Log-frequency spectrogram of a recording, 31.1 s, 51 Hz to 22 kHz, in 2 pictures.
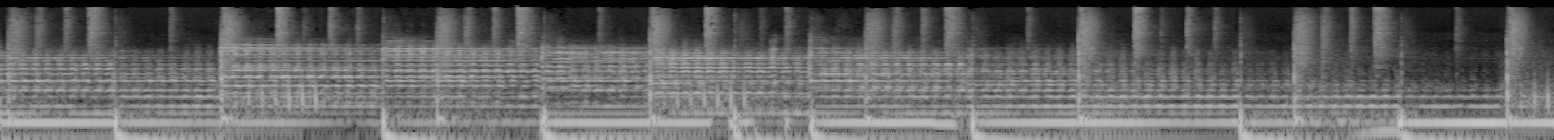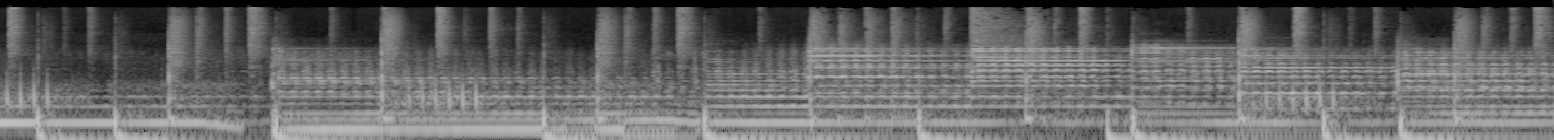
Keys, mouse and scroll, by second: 0.6 scroll up 1, 2.6 scroll up 1, 5.4 scroll up 1, 7.8 scroll down 1, 9.1 scroll up 1, 19.5 scroll down 1, 23.3 scroll up 1, 25.1 scroll down 1.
